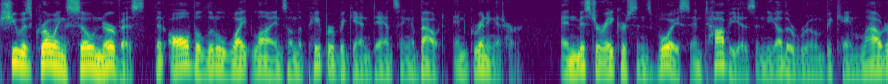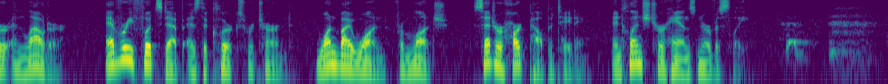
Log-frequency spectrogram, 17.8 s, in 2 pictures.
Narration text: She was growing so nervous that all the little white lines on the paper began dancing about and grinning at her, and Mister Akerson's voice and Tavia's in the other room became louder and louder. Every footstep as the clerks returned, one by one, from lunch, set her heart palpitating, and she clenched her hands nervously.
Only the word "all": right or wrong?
right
